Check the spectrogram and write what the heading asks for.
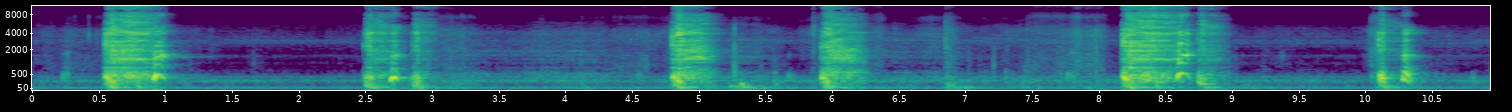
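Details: Prolonged coughing fit that came on suddenly and would not stop, bringing tears and forcing repeated position changes: repeated harsh cough bursts, about six clusters in eleven seconds, some doubled, with brief gaps.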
